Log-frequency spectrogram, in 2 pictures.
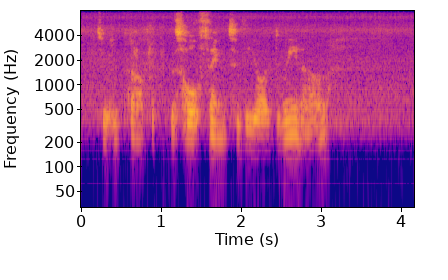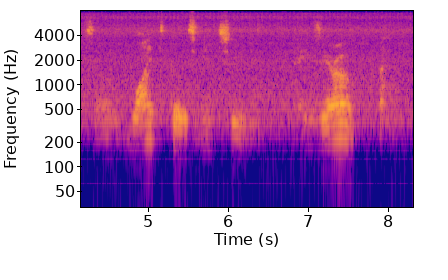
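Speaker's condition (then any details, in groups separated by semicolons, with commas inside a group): No condition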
